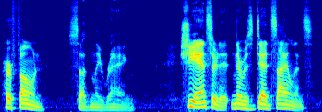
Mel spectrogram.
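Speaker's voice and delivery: low, measured audiobook read; deliberate, solemn narrator; story narration. A narrator's reading. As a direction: read it out gravely and evenly. Reads book aloud.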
